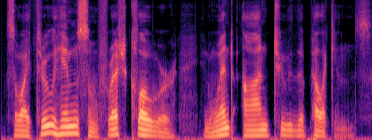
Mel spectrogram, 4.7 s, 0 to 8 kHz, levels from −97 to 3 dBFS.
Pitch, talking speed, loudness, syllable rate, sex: 110 Hz, 165 wpm, -18 LUFS, 3.9 syllables/s, male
